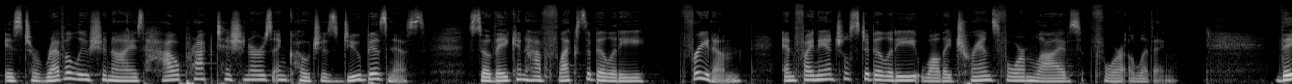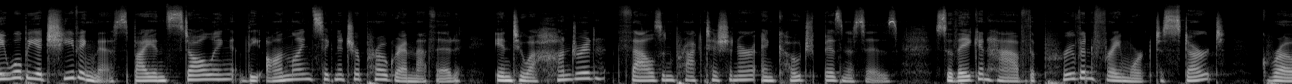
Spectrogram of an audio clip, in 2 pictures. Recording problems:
abrupt cut into speech; at the end

